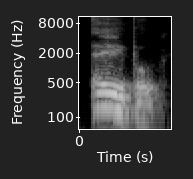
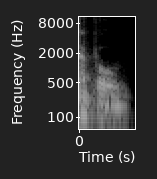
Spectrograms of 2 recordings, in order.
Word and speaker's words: apple: Nós vimos aqui o símbolo da letra A, curta, lembrando que o som da letra A longo é o E. Inclusive, algumas pessoas ainda pronunciam Apple. Erradamente, a pronúncia correta é Apple, Apple ou Apple. Em algumas regiões, um pouquinho mais puxado para o lado do A, em outras mais puxado para o lado do E. Apple, Apple.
